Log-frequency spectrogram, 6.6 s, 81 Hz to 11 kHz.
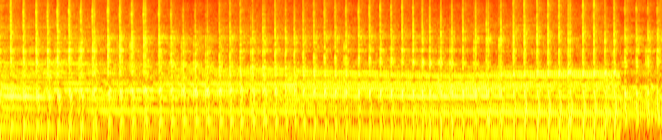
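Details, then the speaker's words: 1966 Suzuki Bearcat 120cc two-stroke, revived after sitting dormant: crisp, even burble with steady fast pulses that smooths slightly as it warms up; healthy idle, run to find a suspected leak. "It's settled down a bit now that it's warmed up a little bit. Sounds good."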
